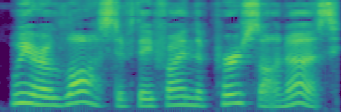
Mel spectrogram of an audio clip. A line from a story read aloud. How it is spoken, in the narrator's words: cried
